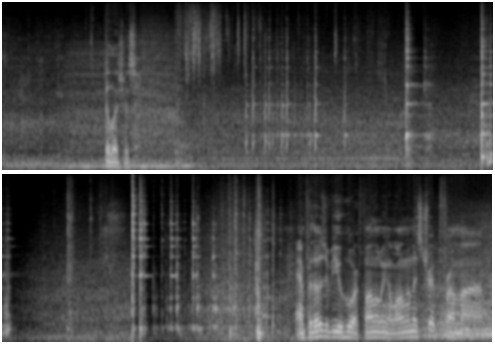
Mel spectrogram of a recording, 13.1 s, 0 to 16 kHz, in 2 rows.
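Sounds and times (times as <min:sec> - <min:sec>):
sharp metal knocks: 0:03.1 - 0:04.7, 0:05.4 - 0:05.8, 0:06.4 - 0:06.8
pots and pans clanking: 0:03.2 - 0:04.7, 0:05.4 - 0:05.8, 0:06.4 - 0:06.8, 0:08.3 - 0:10.4.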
